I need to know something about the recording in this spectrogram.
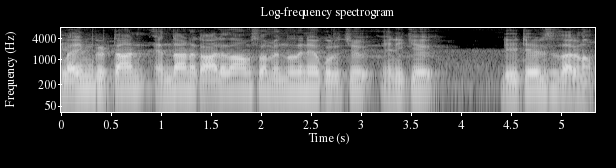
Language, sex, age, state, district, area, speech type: Malayalam, male, 45-60, Kerala, Alappuzha, rural, spontaneous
